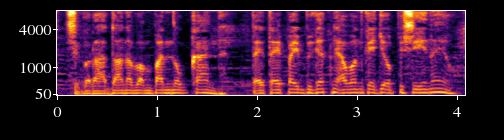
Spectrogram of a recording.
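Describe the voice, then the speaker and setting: A man playing a sincere young factory worker in love, earnest and gentle, in a radio romance drama. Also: on the low side, steady tone, fairly quick, lightly acted. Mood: earnest, tender. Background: background music.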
